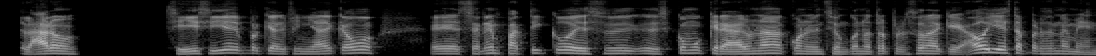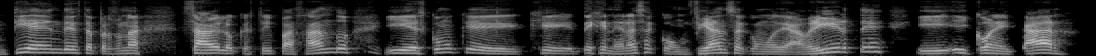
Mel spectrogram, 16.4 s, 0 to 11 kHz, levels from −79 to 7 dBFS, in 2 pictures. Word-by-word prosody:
Claro, 150 -4 +2 0.6
sí, 135 +4 -3
sí, 175 +5 0
porque 165 -2 -3
al 140 -2 -6
fin 145 0 -13
y 135 - -6
al 150 +3 -1
cabo, 180 +3 -3 0.4
eh, 145 0 -3
ser 145 +3 -7
empático 175 +1 -3
es 155 -1 -2
es 155 -3 -7
como 175 -1 -7
crear 135 -4 +1
una 165 +3 0
conexión 135 -4 -7
con 145 -1 -7
otra 150 +2 -6
persona 150 +3 -4
que, 130 -1 -3
oye, 210 0 +2
esta 190 -1 -4
persona 150 -2 -9
me 130 -4 -9
entiende, 205 - +3
esta 185 -2 -2
persona 155 +2 0 0.3
sabe 180 0 +6
lo 165 -1 -2
que 145 - -9
estoy 150 +2 -7
pasando, 210 +10 0 0.2
y 175 0 +4
es 170 -1 +3
como 220 +2 -5
que 155 -10 0
que 155 -5 -2
te 180 - +2
genera 165 -3 -1
esa 220 +5 -4
confianza 165 +7 +1
como 135 -2 -7
de 130 -2 0
abrirte, 245 - +4 0.2
y 160 +4 +1
y 195 -3 -1
conectar. 160 +1 +4
160 Hz, 180 wpm, -21 LUFS, 145-180 Hz, 0.6 s, sabe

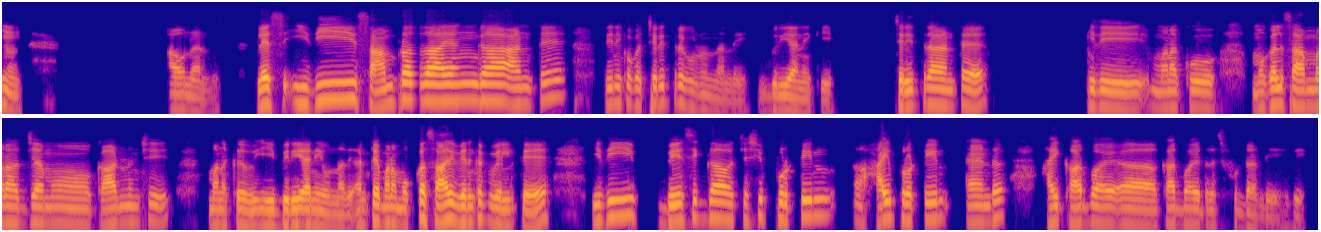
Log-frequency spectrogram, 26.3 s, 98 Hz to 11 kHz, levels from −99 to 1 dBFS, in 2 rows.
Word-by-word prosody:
హ్మ్. 115 -6 -4 1.6
అవునండి. 105 -5 -6 0.4
ప్లస్ 150 0 +4 0.2
ఇదీ 170 +5 -3 0.4
సాంప్రదాయంగా 175 +3 +5 0.2
అంటే 150 +5 -6 0.6
దీనికొక 150 0 -5
చరిత్ర 160 +2 -5
గూడుందండి 95 -8 -13 0.3
బిర్యానికి. 100 -5 -5 0.7
చరిత్ర 135 +2 0 0.2
అంటే, 140 +2 -1 1.2
ఇది 135 0 -2 0.5
మనకు 130 +1 -4 0.6
మొఘల్ 145 +4 +1
సామ్రాజ్యము 135 -1 +1 0.4
కాడ్నుంచి 135 +4 -2 0.6
మనకు 120 0 -4 0.3
ఈ - - +1
బిర్యానీ 120 -1 +3
ఉన్నది. 100 -1 -6
అంటే 120 +5 +2
మనం 130 -1 +1
ఒక్కసారి 150 -2 +6
వెనకకి 135 +2 +1
వెళ్తే 120 -2 -1 0.7
ఇది 170 +4 0 0.5
బేసిక్‌గా 160 +3 +2
వచ్చేసి 145 +3 -7 0.2
protein, 175 +4 0 0.5
high 160 - +6 0.2
protein 155 +2 -1 0.3
and 135 +4 -2 0.5
high 130 - +2
కార్బో 130 +2 +2 0.3
ఆహ్, 115 -2 +1
కార్బోహైడ్రేట్స్ 120 -2 -4
ఫుడ్ 105 - -9
అండి 90 -2 -15
ఇది. - - -15
135 Hz, 90 wpm, -23 LUFS, 120-155 Hz, 1.6 s, ఒక్కసారి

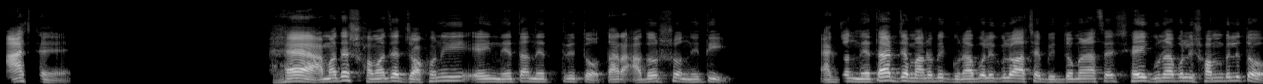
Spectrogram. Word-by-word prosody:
আছে। - - -1 2.1
হ্যাঁ, 145 +4 +8
আমাদের 150 +8 +2
সমাজে 135 +4 +1 0.2
যখনই 170 +4 -2 0.3
এই 130 - 0
নেতা-নেতৃত্ব 135 0 -4 0.2
তার - - 0 0.2
আদর্শ, 140 +1 -3 0.2
নীতি 120 0 -5 1.1
একজন 115 +7 -5
নেতার 170 +8 +6
যে 175 - +5
মানবিক 150 +2 -2
গুণাবলী 130 +4 0
গুলো 155 -1 +2
আছে - - -5
বিদ্যমান 130 +3 -3
আছে। 135 +2 -4 0.2
সেই 160 0 +5
গুণাবলী 155 +2 0
সম্মিলিত 160 +3 -2
145 Hz, 105 wpm, -23 LUFS, 130-155 Hz, 2.1 s, হ্যাঁ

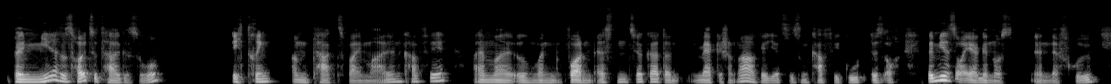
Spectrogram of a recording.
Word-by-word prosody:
Bei 115 -2 +10
mir 120 - +5
ist - - +2
es 140 -3 +1
heutzutage 90 -1 +3
so, - - -3 0.6
ich - - +1
trinke 130 +1 +1
am 105 -2 -4
Tag 90 -3 -3
zweimal 85 +4 -6
'n 125 - -3
Kaffee, 155 +7 -2 0.2
einmal 100 -3 0
irgendwann 95 -1 -3
vor 105 -3 +6
dem 90 - -7
Essen 100 +3 -5
circa, 120 +1 +1
dann 95 -4 -4
merke 100 -1 -2
ich - - -8
schon: - - -11
„Ah, 150 0 +4
okay, 100 -4 -3
jetzt 95 +2 -7
ist 100 - -11
'n 95 - -8
Kaffee 95 -1 -5
gut“, 105 +1 -3
das - - -2
auch - - -7 0.3
bei 140 - +8
mir 195 +3 +10
ist 175 - -2
auch - - +2
eher 100 -2 +3
Genuss 85 -3 -4
in 85 -2 -7
der - - -6
Früh. 100 +6 -4
100 Hz, 220 wpm, -24 LUFS, 95-120 Hz, 0.6 s, Bei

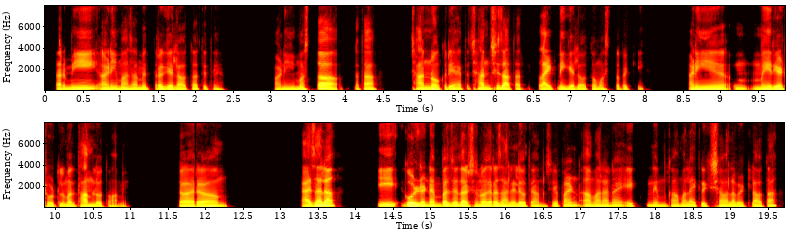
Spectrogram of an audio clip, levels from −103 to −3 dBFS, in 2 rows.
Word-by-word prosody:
तर 105 0 0
मी 145 +8 +1
आणि 120 +3 +1
माझा 130 -1 0
मित्र 120 0 -3
गेलो 105 -3 -1
होता. 95 +7 -3
तिथे 110 -6 -8 0.8
आणि 105 +1 -3
मस्त 125 +7 -3
आता 125 - +1 0.5
छान 110 +2 +1
नोकरी 120 +1 +1
आहे 125 0 0
तर 125 - -15
छानशी 135 +3 -1
जातात, 110 -5 0 0.2
फ्लाइटनी 105 +3 -1
गेलो 110 -1 -2
होतो 105 +1 -5
मस्तपैकी. 100 -2 -8 0.6
आणि 115 +2 +2
अ, - - 0 0.5
Marriott 115 +3 +3
Hotel 110 0 -1
मध्ये 115 +1 +1
थांबलो 105 -3 +2
होतो 95 - -5
आम्ही. - - -10 0.7
तर 100 +1 +3 1.4
काय 120 +1 +3
झालं, 135 +6 +7 0.6
की 125 0 +2
गोल्डन 115 +3 +6
टेम्पलचे 135 +2 +3
दर्शन 125 0 +2
वगैरे 130 +1 +4
झालेले 110 -4 +2
होते 110 -3 0
आमचे. 95 +5 -5
पण 155 +1 0
आम्हाला 115 +3 +1
ना 145 +3 0
एक 125 -4 -4 0.2
नेमका, 115 +3 -3
आम्हाला 125 +2 0
एक 140 -2 -5
रिक्षावाला 120 +3 -1
भेटला 105 -2 -2
होता. 105 +8 -1
120 Hz, 150 wpm, -25 LUFS, 110-130 Hz, 1.4 s, झालं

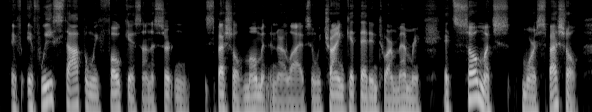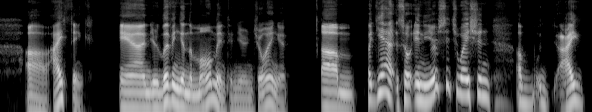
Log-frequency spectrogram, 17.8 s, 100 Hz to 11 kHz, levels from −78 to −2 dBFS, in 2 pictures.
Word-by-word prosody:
if - - -10
if 125 -1 -8
we 150 +5 -1
stop 135 -4 -4
and 115 - -6
we 100 -1 -6 0.2
focus 105 -8 -5
on 85 +1 -9
a - - -9 0.2
certain 90 -5 -8 0.2
special 95 -5 -4
moment 95 0 -5
in 85 - -11
our 80 0 -9
lives, 80 0 -8
and 90 - -9
we 85 - -8
try 105 +4 0
and 100 -2 -5
get 110 +1 -7
that 95 -2 -2
into 95 0 -7
our 85 0 -4
memory, 85 -1 -6 0.3
it's - - -6
so 175 +2 0
much 115 - -2
s - - -8 0.2
more 95 -4 -5
special, 75 -3 -4 0.6
uh, 95 -5 0
I - - +6
think, - - -8 0.4
and 115 -2 +7
you're 115 0 +4
living 160 -4 +4
in 115 -4 +5
the 105 - +2 0.2
moment, 140 - 0
and 90 0 -9
you're 90 -1 -7
enjoying 115 - -1
it. 75 0 -9 0.5
Um, 120 -4 +6 0.2
but 165 -1 0
yeah 235 +1 +5
so, 165 -2 +1
in 165 -1 +3
your 170 - +4
situation, 210 - +1 0.4
uh 155 - -1
bu 140 -1 -7 0.2
I 145 +3 +6
110 Hz, 180 wpm, -24 LUFS, 90-145 Hz, 0.6 s, and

